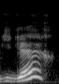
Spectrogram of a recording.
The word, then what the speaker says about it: Giger: C'est le même, le nom se prononce de la même façon.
